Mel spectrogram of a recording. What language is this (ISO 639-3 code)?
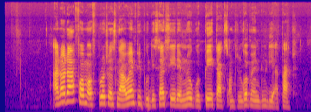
pcm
